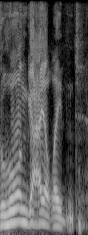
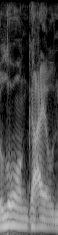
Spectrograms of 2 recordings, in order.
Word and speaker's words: Long Island: series starting tonight with Long Island. That's how they say it up there, Long Island. They pronounce the G.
